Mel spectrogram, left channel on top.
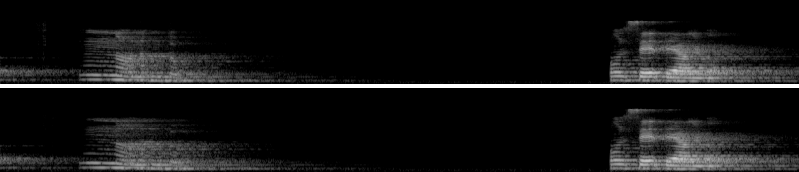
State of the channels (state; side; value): normal; both; correlation 0.80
